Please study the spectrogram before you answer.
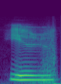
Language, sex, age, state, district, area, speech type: Tamil, female, 18-30, Tamil Nadu, Nagapattinam, rural, read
